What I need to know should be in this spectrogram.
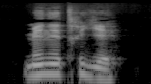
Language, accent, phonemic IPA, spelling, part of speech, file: French, France, /me.ne.tʁi.je/, ménétrier, noun, LL-Q150 (fra)-ménétrier.wav
- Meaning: fiddler (one who plays the fiddle)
